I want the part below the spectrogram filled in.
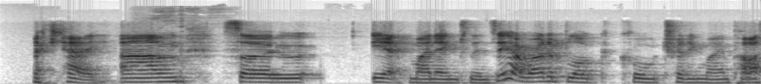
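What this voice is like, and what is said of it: Hybrid English-Australian accent. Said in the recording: “people might be able to tell by your accent, you're joining us all the way from Australia... everyone in England thinks I sound Australian, and everyone in Australia thinks I sound English... hybrid accent”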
